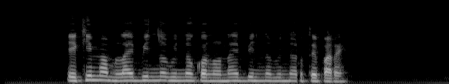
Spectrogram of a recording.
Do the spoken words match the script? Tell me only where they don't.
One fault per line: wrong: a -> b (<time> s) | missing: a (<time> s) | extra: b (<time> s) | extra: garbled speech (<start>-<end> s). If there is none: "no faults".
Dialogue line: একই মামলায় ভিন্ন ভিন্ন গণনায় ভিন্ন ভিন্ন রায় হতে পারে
missing: রায় (2.9 s)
